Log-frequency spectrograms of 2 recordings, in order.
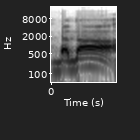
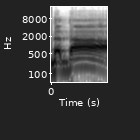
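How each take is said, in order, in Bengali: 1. শেষের n টা শুধু নাকি স্বরযুক্ত স্বরধ্বনি। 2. শেষের n টা শুধু নাকি স্বরযুক্ত স্বরধ্বনি।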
